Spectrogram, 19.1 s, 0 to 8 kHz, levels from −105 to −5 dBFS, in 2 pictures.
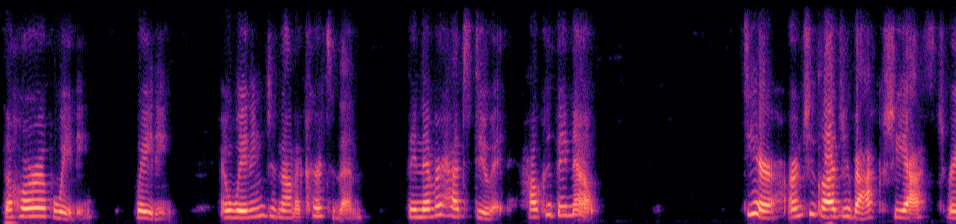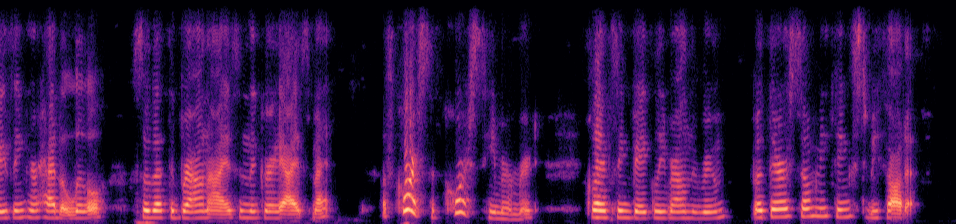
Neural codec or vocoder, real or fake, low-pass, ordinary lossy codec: none; real; 7.2 kHz; Opus, 16 kbps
